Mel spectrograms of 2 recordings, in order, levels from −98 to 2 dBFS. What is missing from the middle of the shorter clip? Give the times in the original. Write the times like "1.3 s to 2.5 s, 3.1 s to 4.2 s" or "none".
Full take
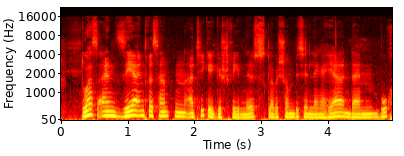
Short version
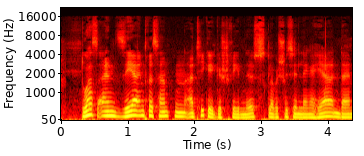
3.3 s to 3.5 s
